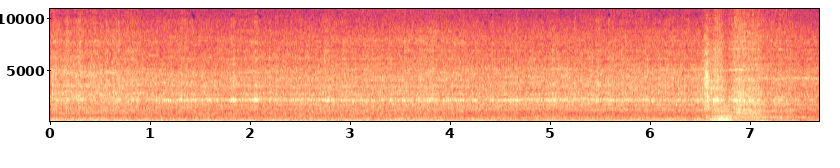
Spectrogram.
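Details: 155hp Seadoo jetski engine in a converted sail boat, finally running after the fuel pump would not prime, which the owner suspects still needs replacing. Steady even two-stroke drone, brief blip near the end; normal running.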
